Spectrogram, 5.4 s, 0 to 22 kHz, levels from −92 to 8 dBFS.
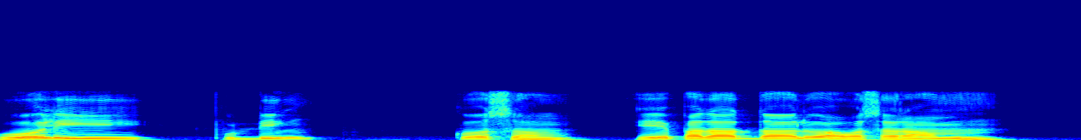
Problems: none marked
